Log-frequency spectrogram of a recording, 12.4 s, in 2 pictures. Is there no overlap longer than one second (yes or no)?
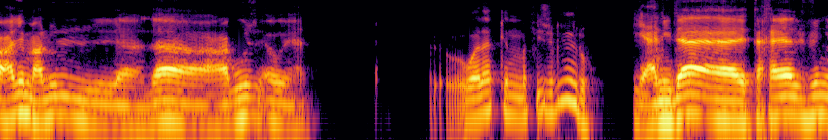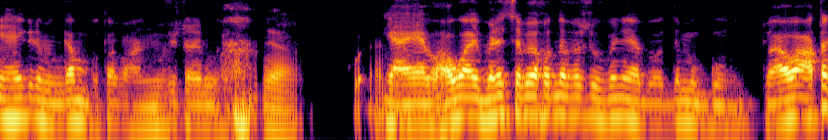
yes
